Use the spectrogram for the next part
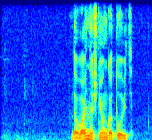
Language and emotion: Russian, positive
